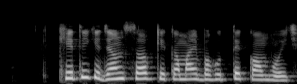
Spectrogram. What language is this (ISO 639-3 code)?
mag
